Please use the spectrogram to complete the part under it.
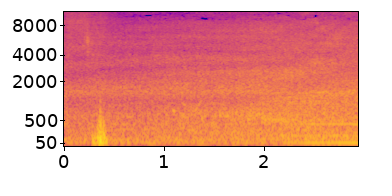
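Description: A car passes in street traffic at a crossing, a short low thump near the start giving way to a steady, broad roadway roar that builds slightly toward the end.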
